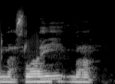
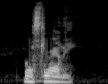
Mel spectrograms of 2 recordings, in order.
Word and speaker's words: Maslany: Maslahi? I can't ever say her name right. Maslani.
